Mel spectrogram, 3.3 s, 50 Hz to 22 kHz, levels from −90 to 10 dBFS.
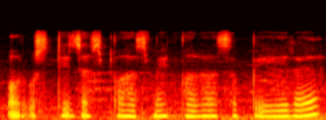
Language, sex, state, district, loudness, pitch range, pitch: Hindi, female, Rajasthan, Jaipur, -20 LUFS, 185-200 Hz, 190 Hz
